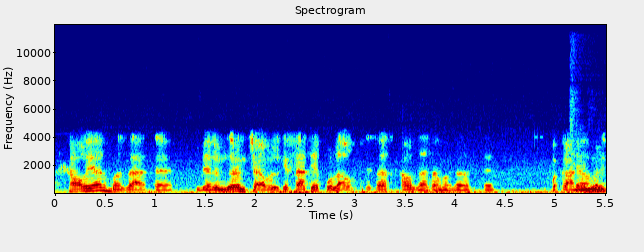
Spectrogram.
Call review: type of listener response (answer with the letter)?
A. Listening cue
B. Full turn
A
